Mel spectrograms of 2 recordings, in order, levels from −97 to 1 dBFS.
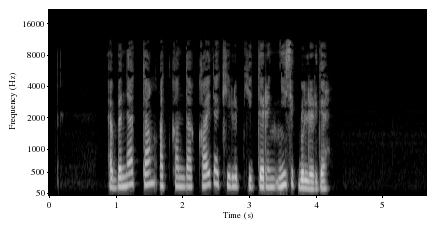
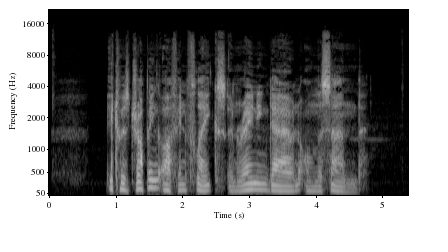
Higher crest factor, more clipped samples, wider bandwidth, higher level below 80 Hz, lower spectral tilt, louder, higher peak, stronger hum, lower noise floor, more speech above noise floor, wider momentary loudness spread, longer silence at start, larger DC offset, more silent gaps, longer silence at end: about the same, 20 dB vs 22 dB; neither; second, 11.5 kHz vs 14 kHz; second, -78 dBFS vs -68 dBFS; first, -6.5 dB/octave vs -3.5 dB/octave; first, -28 LUFS vs -31 LUFS; about the same, -10 dBFS vs -12 dBFS; neither; first, -83 dBFS vs -74 dBFS; first, 56 dB vs 42 dB; second, 7 LU vs 13 LU; about the same, 0.9 s vs 0.85 s; neither; neither; first, 1.5 s vs 0.65 s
